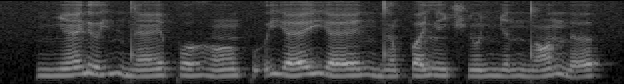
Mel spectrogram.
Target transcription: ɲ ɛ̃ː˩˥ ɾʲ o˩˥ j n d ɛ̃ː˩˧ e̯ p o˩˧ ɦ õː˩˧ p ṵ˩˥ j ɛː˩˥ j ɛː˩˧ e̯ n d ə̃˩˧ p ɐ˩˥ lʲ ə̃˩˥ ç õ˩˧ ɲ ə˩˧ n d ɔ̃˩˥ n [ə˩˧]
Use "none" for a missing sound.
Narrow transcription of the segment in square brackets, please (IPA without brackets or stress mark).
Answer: ə˩˧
